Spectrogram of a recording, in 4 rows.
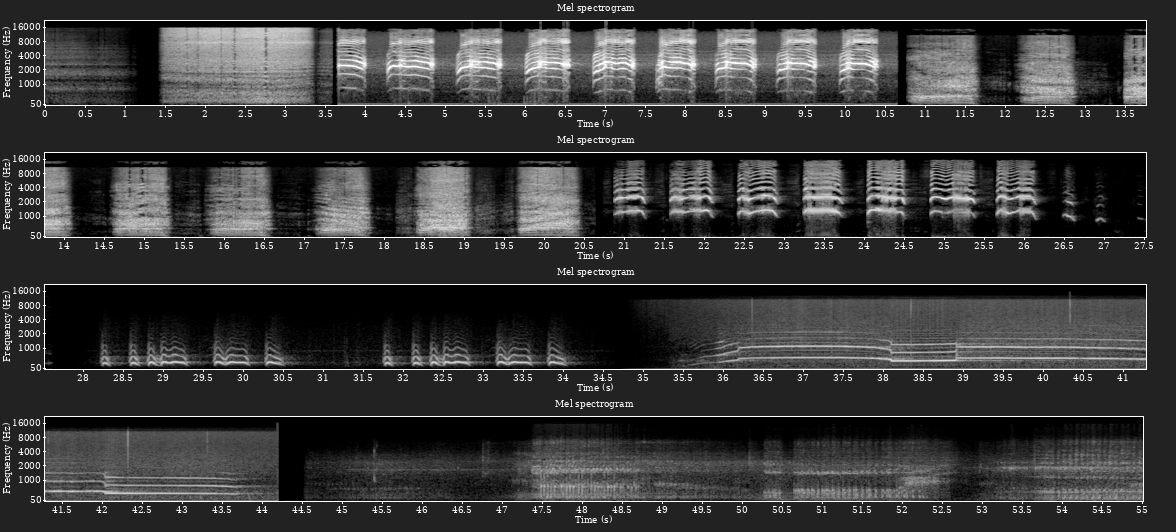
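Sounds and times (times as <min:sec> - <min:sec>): loud high animal calls: 0:03.7 - 0:10.5
owl hooting: 0:03.7 - 0:10.5, 0:31.8 - 0:34.2.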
